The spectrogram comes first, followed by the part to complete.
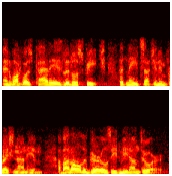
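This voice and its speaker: A man's voice: sits low, big pitch swings, normal speed, a little hiss or hum. A man working as a radio announcer, reading scripted narration and ads in a 1950s style. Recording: tinny old radio broadcast with music.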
